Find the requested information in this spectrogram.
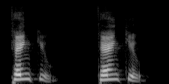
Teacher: This is genuine gratitude. When thank you is spoken in a falling tone, this is a genuine gratitude.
